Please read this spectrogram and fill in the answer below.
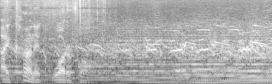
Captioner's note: birds cawing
